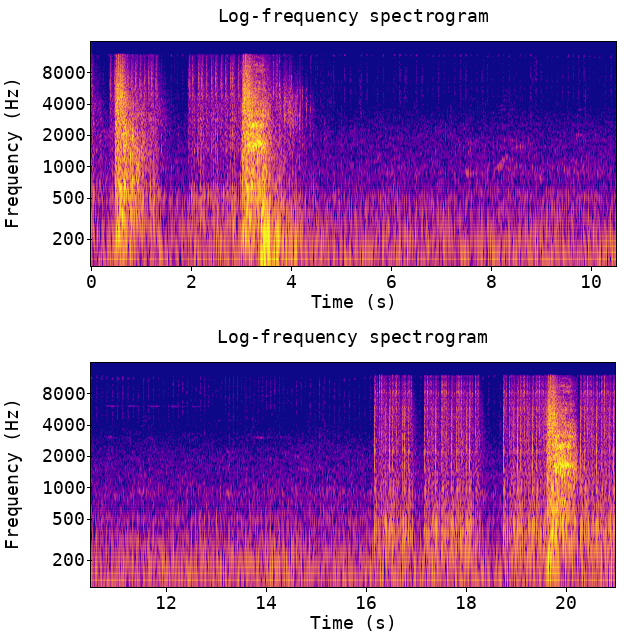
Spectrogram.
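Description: Rifle shots bang sharply, several times.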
